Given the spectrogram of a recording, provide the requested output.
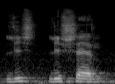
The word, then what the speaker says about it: lichen: De lichen, L-I-C-H-E-N. C'est prononcé lichen, c'est un gaumont.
